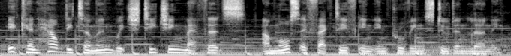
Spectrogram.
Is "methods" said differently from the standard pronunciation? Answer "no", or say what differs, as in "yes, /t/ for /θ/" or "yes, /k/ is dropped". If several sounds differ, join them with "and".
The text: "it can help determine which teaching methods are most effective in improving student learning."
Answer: no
